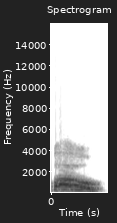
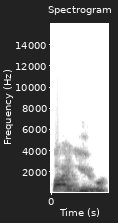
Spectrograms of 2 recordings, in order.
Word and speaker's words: bayou: a battle called Chickasaw Bayou. It's not Bayou, it's Bayou. You got to say it right. You got to redneck it up when you say it. Everything down there is bayous, not bayous.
